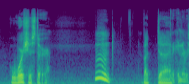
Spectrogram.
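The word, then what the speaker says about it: Worcester: for County um sauce so apparently the proper anunciation is in fact Worchester but uh I can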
